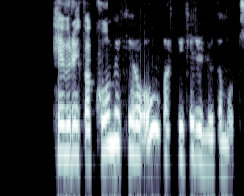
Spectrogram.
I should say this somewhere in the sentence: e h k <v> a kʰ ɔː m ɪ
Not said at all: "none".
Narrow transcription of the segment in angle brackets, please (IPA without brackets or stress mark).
v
